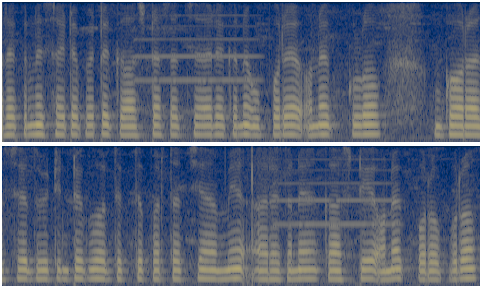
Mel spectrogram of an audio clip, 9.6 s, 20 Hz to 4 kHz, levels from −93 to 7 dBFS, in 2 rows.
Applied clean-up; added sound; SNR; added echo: none; Crack + Wind instrument, woodwind instrument; 19 dB; none.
